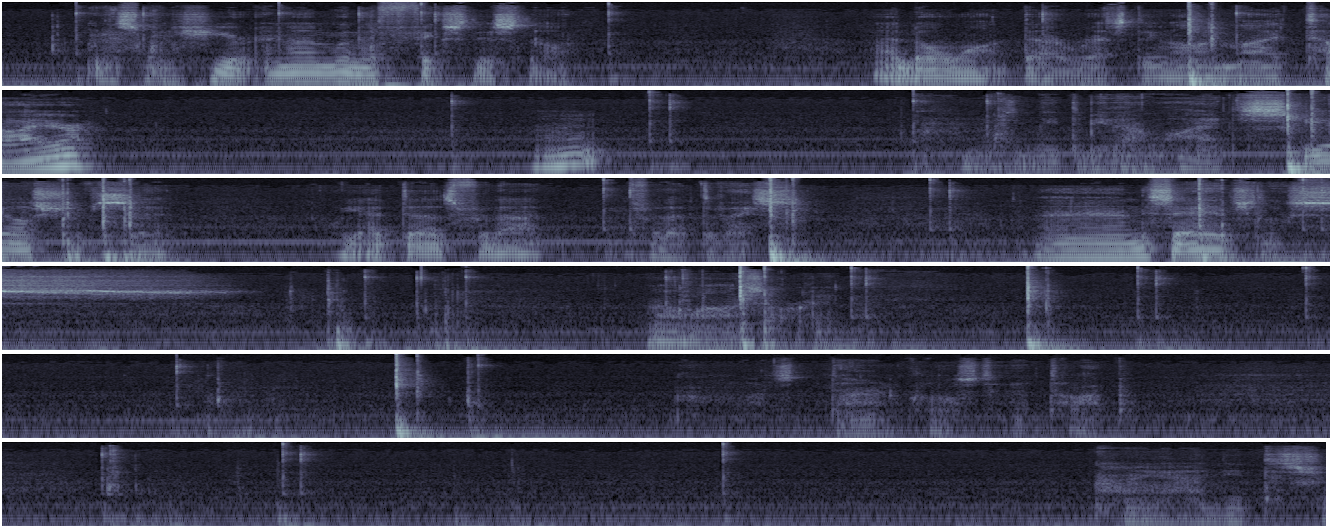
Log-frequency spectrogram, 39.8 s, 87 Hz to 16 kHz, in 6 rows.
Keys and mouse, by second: 2.2-5.1 drag, 6.1 a, 10.0-11.9 drag, 13.2 s, 17.3 a, 18.0-19.7 drag, 19.4 Tab, 21.6 click, 23.7 Tab, 24.4 Tab, 25.2 a, 25.8 click, 28.7 a, 34.7-36.5 drag, 36.9-38.7 drag.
